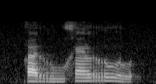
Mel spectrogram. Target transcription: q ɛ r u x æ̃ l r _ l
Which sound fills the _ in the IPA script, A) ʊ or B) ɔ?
A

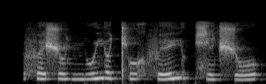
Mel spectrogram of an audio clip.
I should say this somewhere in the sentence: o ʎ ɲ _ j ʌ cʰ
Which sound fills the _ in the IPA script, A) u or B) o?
A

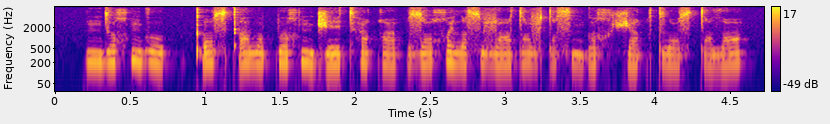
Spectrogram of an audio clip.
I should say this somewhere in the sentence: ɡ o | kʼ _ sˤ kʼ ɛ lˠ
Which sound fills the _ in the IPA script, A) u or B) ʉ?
B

